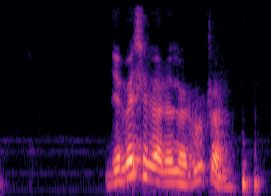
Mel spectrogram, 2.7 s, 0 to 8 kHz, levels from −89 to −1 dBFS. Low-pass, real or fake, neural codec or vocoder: 7.2 kHz; fake; codec, 44.1 kHz, 3.4 kbps, Pupu-Codec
